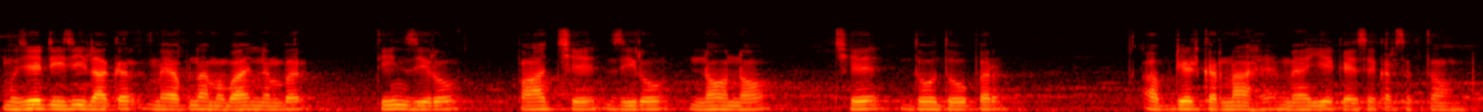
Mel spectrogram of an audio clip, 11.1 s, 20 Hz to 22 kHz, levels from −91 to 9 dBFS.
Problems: constant background noise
